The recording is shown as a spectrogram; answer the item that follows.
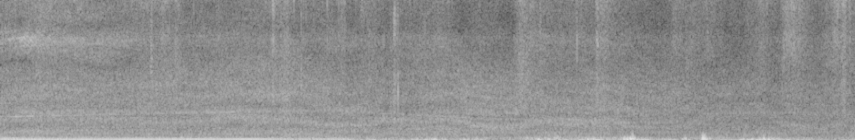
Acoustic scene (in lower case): street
